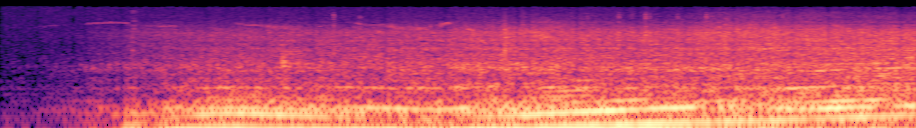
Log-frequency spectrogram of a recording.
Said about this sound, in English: Very flash car you just got out of. Yes, it's my son's. Oh. He only bought it today. Oh, it's very nice.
